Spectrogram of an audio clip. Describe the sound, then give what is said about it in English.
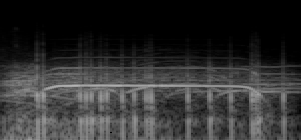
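Fireworks at the close of the Burning Man festival in the remote Nevada desert, during the burning of the man, pop and crack in a rapid, uneven string of sharp bangs, with a steady high whistle running underneath, fairly loud, amid a low outdoor rumble. “It was a climatic end to a chaotic weekend as fireworks lit up the sky with the burning of the man to close out the festival.”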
